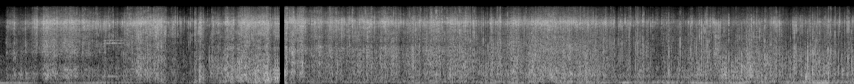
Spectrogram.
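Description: Clear plastic wrapping around a bundle of packed shirts crinkling and rustling steadily as it is picked up and handled.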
